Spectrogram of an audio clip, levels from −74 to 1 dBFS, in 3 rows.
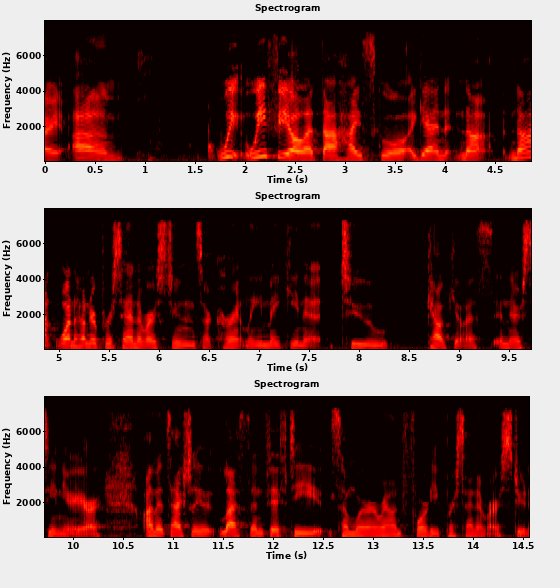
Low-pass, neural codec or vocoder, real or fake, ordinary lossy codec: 7.2 kHz; codec, 16 kHz, 16 kbps, FreqCodec, larger model; fake; MP3, 64 kbps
